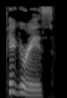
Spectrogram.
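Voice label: "piggeries", British English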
